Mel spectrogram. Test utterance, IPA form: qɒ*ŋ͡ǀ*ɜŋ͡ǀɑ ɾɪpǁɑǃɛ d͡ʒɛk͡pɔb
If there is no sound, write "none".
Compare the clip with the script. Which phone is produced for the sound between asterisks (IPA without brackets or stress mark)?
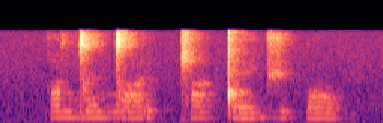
ŋ͡ǀ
